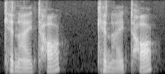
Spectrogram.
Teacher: Can will always shorten to just kin.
